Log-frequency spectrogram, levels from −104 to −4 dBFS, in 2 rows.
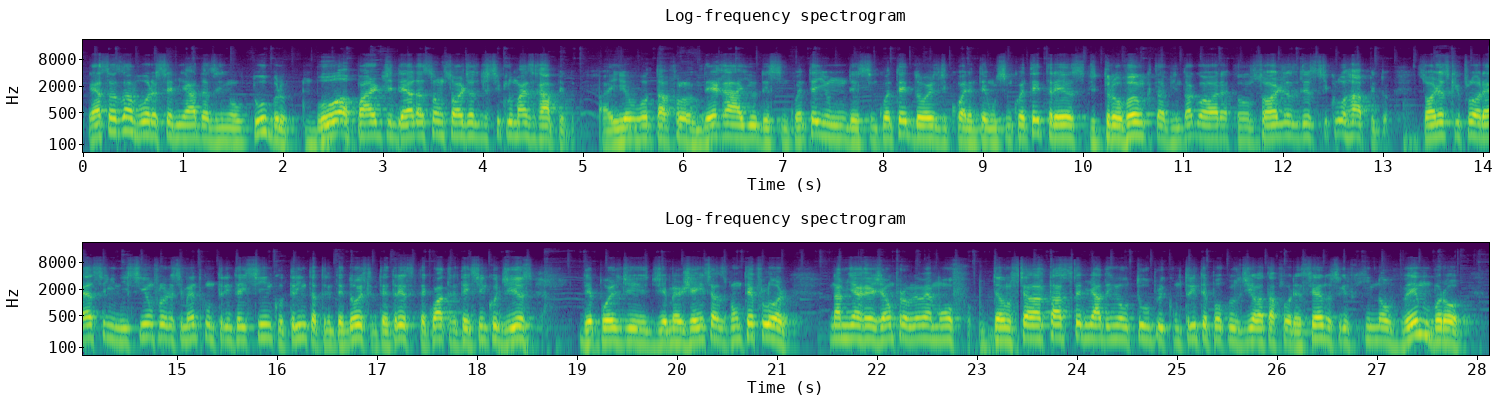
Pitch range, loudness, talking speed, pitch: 130-155 Hz, -20 LUFS, 190 wpm, 140 Hz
